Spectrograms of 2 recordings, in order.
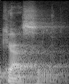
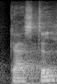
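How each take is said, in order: First: The T in the word is silent. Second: The T in the word is pronounced. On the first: The speaker calls it right. "when you pronounce it, it's C A S L E" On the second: The speaker calls it wrong. "Castle നമ്മൾ പറയത്തില്ല"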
